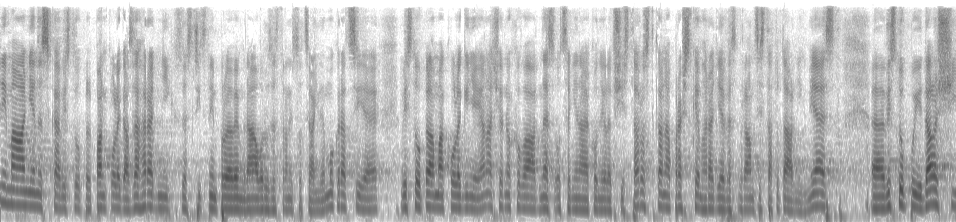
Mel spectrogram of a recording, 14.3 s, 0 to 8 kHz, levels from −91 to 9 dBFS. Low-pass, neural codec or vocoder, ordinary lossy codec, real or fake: 7.2 kHz; none; AAC, 32 kbps; real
